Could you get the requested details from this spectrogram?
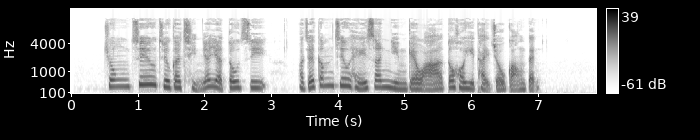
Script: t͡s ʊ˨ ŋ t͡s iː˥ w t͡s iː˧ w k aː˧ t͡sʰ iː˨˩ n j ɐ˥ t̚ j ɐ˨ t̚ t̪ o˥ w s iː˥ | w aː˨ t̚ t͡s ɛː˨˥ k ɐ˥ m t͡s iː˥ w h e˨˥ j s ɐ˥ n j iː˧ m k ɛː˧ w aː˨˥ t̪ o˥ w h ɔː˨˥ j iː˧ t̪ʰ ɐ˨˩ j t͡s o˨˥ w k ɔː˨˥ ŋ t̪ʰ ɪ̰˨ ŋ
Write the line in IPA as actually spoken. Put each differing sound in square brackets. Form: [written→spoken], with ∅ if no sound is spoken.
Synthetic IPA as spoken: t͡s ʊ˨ ŋ t͡s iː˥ w t͡s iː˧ w k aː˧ t͡sʰ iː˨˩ n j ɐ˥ t̚ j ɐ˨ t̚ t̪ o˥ w [s→t͡s] iː˥ | w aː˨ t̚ t͡s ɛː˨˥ k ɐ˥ m t͡s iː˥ w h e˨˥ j s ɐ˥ n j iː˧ m k ɛː˧ w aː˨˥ t̪ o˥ w h ɔː˨˥ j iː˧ t̪ʰ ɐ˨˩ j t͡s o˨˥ w k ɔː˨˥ ŋ [t̪ʰ→t̪] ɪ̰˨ ŋ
